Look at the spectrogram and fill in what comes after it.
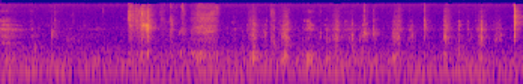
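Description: Close-up chewing of a crunchy mouthful of raw vegetables: soft, irregular crunches and mouth clicks.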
